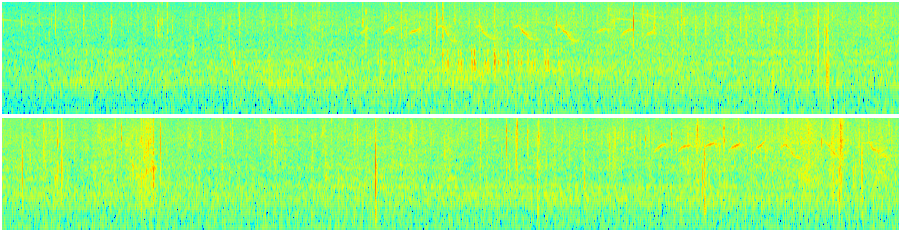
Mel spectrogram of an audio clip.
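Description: Light rain pattering on the dry leaves and scrub of the caatinga, an even hiss with scattered sharp drop ticks.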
